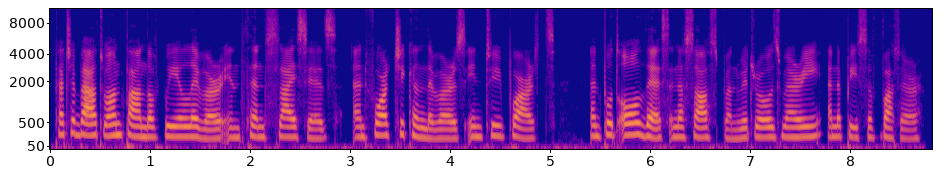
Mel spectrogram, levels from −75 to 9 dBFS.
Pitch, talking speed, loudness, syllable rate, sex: 200 Hz, 210 wpm, -20 LUFS, 5.4 syllables/s, female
